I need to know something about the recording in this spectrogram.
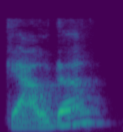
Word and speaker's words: Gouda: So what I learned is actually, although I pronounce it Gouda and most people around here probably do, technically it is pronounced Gouda.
